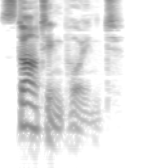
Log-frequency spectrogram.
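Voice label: "starting point", British English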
